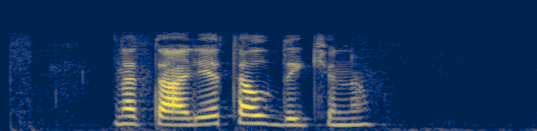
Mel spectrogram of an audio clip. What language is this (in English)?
Russian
